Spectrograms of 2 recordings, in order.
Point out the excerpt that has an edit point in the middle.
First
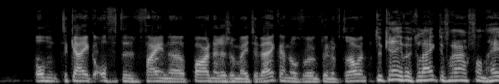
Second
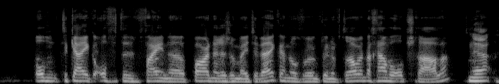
first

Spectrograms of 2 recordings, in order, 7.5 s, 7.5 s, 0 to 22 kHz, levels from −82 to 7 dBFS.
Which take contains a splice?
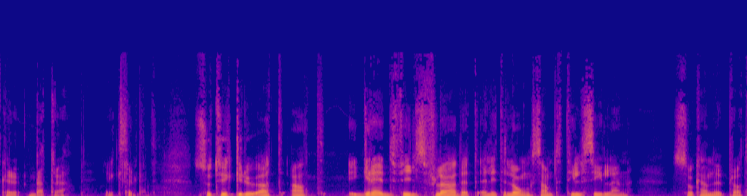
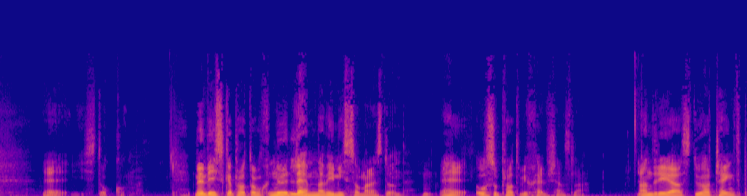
second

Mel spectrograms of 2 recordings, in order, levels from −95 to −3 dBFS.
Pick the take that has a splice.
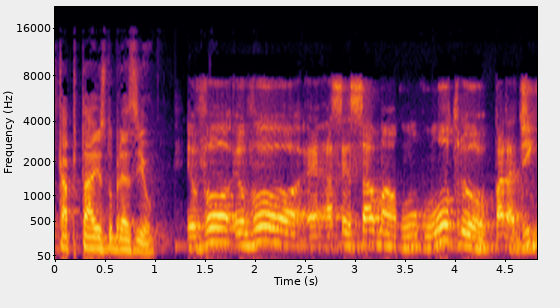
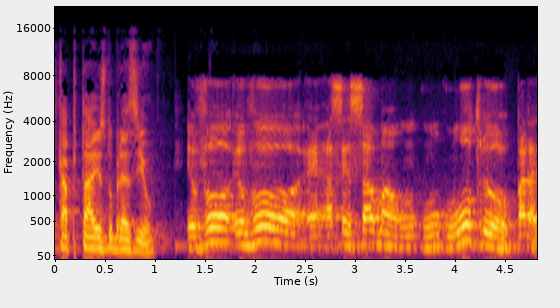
first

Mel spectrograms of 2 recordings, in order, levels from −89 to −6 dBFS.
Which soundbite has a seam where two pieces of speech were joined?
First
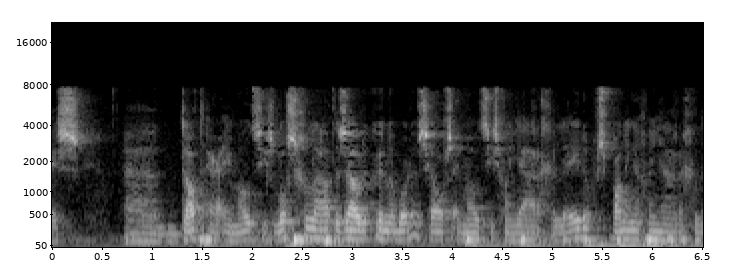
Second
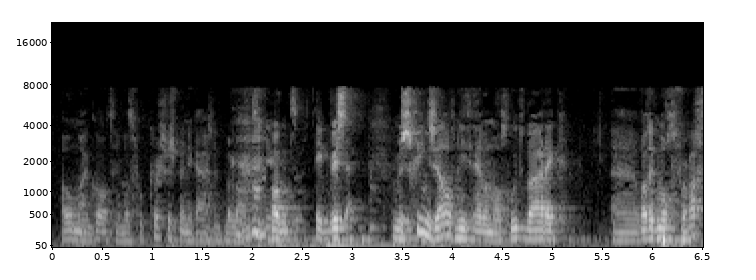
second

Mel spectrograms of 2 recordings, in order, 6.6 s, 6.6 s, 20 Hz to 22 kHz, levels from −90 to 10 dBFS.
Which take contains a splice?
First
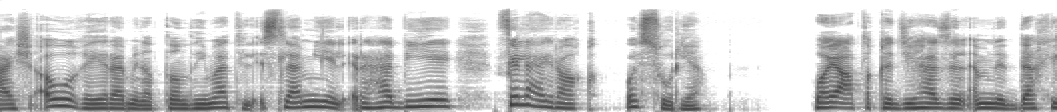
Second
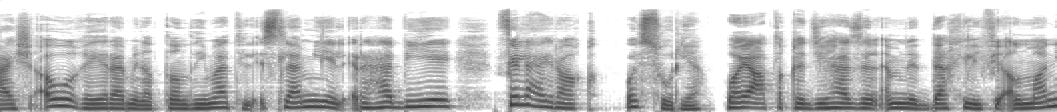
second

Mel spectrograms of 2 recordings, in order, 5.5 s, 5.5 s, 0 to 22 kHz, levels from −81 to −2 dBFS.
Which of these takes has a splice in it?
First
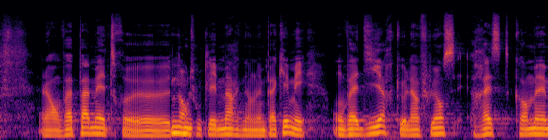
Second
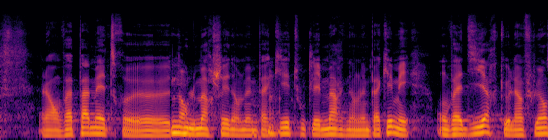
first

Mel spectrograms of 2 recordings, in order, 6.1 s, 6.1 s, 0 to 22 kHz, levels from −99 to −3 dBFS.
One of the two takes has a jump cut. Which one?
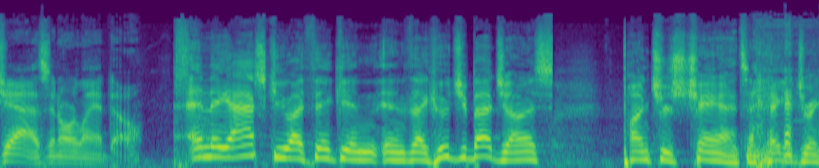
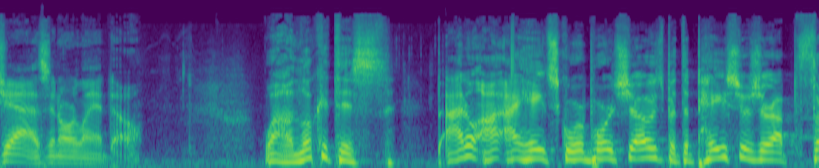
first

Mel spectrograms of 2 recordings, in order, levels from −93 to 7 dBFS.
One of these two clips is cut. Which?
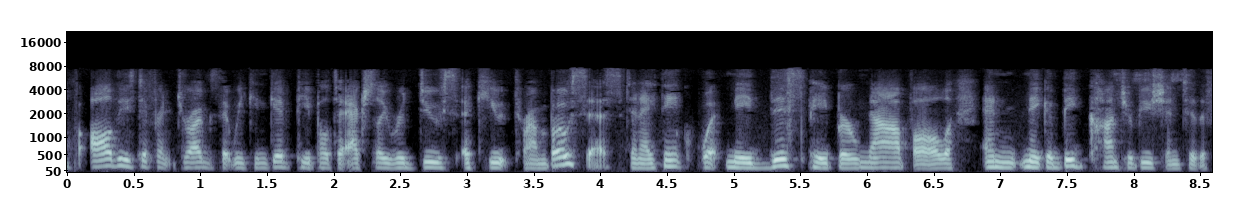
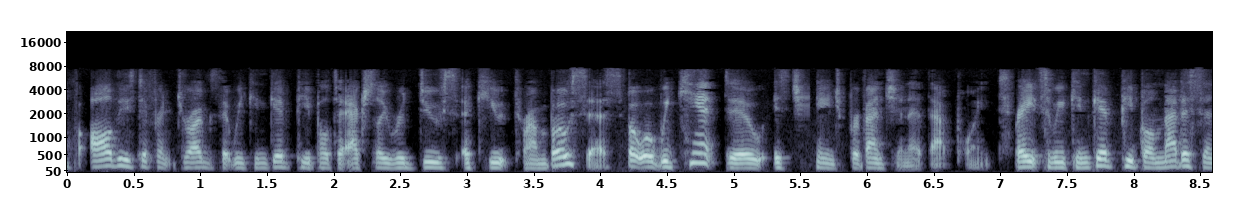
first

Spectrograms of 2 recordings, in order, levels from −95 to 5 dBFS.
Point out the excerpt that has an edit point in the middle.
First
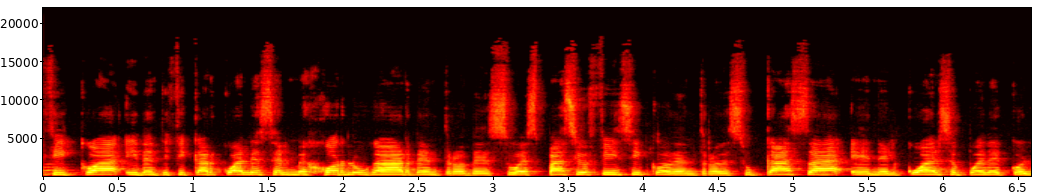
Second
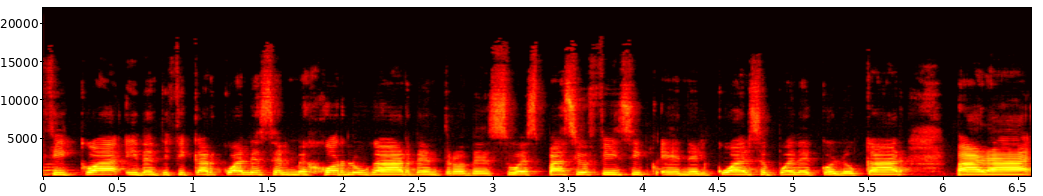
second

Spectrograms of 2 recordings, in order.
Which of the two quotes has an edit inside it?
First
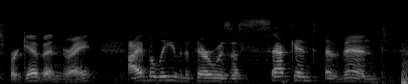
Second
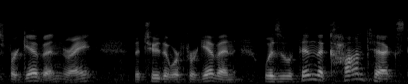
first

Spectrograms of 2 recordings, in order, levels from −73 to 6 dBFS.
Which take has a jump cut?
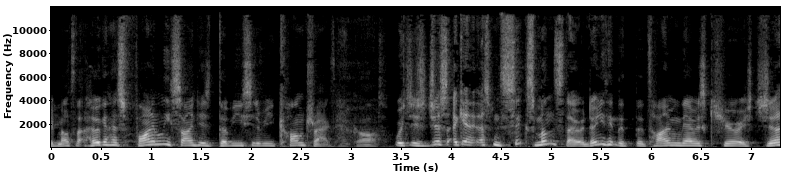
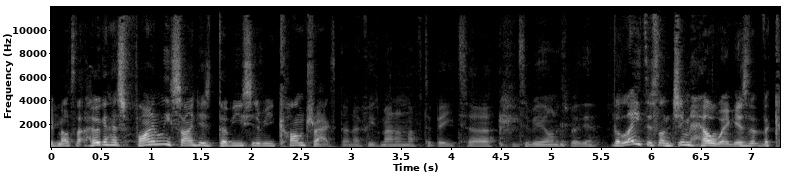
second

